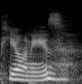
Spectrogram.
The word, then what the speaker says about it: peonies: Those and peonies, or as somebody said, I was saying it wrong, peonies.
